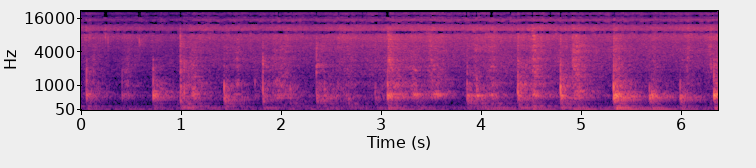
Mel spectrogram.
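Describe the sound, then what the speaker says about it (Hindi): Gram flour roasting in desi ghee for besan halwa: close, rhythmic spatula scrapes against the pan, repeated at a steady pace over a faint sizzle. "इसमें हम अच्छी तरह से भुनाई कर लेंगे"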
